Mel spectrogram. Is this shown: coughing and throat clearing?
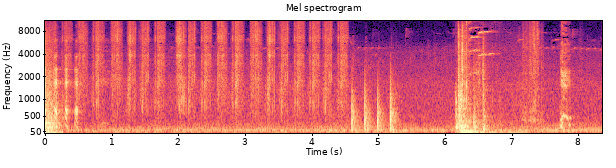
no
